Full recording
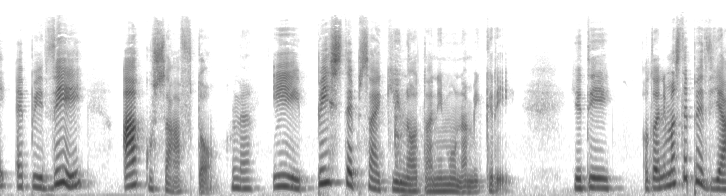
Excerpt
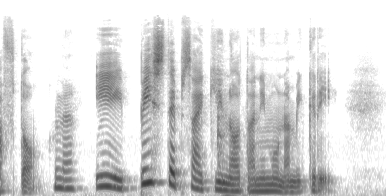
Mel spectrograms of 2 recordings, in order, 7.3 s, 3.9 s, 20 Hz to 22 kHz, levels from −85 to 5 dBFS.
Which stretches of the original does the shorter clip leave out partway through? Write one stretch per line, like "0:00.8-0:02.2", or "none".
none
